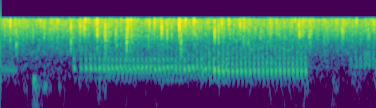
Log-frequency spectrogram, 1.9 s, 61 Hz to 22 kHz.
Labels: {"label": "biophony, croak", "recorder": "SoundTrap 500"}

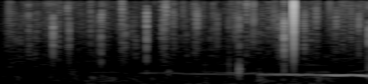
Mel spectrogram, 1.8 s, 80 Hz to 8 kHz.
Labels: {"label": "biophony", "recorder": "SoundTrap 300"}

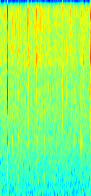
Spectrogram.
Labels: {"label": "ambient", "recorder": "HydroMoth"}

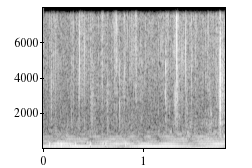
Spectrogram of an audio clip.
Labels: {"label": "biophony", "recorder": "SoundTrap 500"}
{"label": "biophony, midshipman", "recorder": "SoundTrap 500"}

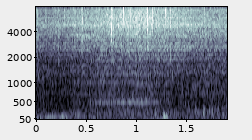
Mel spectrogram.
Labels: {"label": "anthrophony, boat engine", "recorder": "SoundTrap 500"}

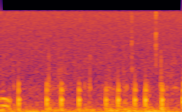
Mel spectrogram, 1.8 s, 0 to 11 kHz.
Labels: {"label": "biophony, knock croak", "recorder": "SoundTrap 300"}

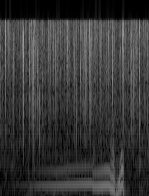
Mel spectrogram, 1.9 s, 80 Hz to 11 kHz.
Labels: {"label": "biophony, cascading saw", "recorder": "SoundTrap 600 or HydroMoth"}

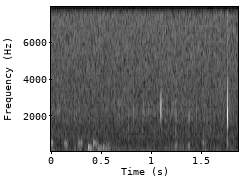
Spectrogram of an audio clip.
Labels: {"label": "biophony, grazing", "recorder": "SoundTrap 600 or HydroMoth"}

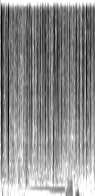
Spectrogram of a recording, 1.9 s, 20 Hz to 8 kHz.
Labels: {"label": "biophony, cascading saw", "recorder": "SoundTrap 600 or HydroMoth"}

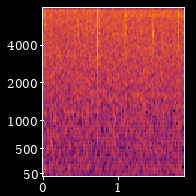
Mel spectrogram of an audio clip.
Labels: {"label": "ambient", "recorder": "HydroMoth"}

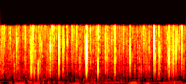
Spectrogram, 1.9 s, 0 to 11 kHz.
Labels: {"label": "biophony, cascading saw", "recorder": "SoundTrap 600 or HydroMoth"}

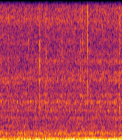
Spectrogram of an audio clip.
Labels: {"label": "anthrophony, boat engine", "recorder": "HydroMoth"}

